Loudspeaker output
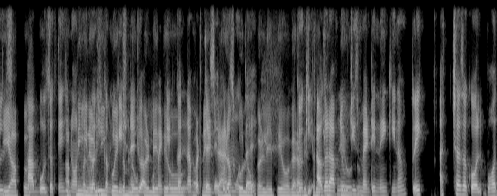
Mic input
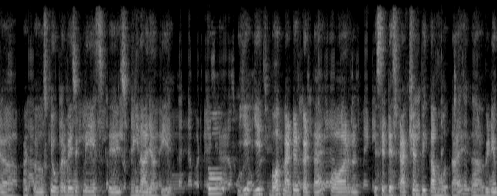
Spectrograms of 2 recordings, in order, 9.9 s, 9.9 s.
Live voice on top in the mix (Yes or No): Yes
